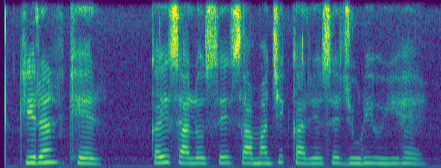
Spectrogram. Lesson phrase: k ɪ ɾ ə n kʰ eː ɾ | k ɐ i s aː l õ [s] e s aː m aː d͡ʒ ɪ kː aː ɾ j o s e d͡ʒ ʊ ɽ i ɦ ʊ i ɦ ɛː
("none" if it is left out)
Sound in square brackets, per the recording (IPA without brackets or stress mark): s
